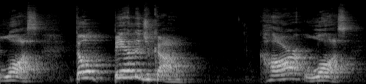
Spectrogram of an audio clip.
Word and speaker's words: Carlos: Car, loss, car loss, Carlos. Carlos. Aí você termina, tira o loss ali, ó, o Carl. Carl, Carlos, Carl, Carl.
